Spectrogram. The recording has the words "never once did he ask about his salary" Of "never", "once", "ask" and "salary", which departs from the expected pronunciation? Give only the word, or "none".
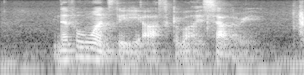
none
